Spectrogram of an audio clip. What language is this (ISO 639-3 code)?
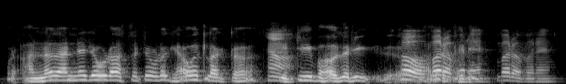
mar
